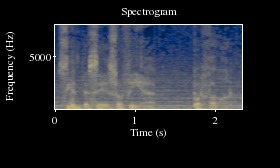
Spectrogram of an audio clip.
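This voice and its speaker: An actor playing an obsessive, unhinged widowed master of a house in a suspense radio drama, courteous yet intense. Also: male voice, very deep voice, sing-song, slow, creaky, darkish tone, soft background music, full character voice. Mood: controlled, courteous. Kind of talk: Spanish-language suspense radio drama acting.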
